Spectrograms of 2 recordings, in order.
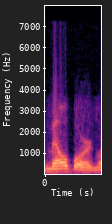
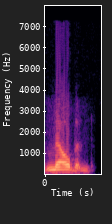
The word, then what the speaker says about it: Melbourne: Then he's in, as I believe they pronounce it, all or Melbourne. It's not Melbourne like we would pronounce it. Apparently it's pronounced Melbourne.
